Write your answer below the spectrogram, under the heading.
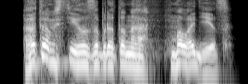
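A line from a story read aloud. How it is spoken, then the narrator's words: Snorting grunt. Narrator (Russian): хмыкнул я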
